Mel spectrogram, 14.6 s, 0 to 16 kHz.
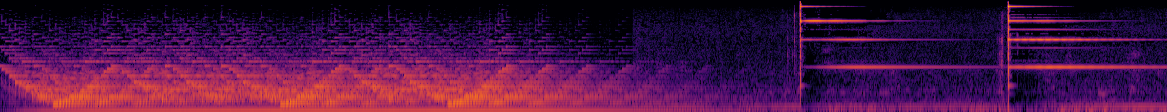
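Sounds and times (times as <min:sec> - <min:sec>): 
low steady hum: 0:00.6 - 0:14.5
bicycle bell ringing: 0:09.9 - 0:14.5.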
